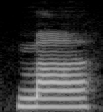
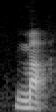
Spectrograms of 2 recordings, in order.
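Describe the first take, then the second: First: The pitch stays high and level. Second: The pitch falls sharply from high to low. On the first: It means mother. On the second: It means to scold.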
